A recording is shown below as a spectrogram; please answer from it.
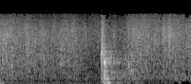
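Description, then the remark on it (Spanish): A steady rushing, splashing gush of red wine pours throughout, broken about halfway by a single sharp, thumping burst as another wineskin, struck with a sword in a wine cellar, splits open. No one speaks. “Revienta otro cuero.”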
